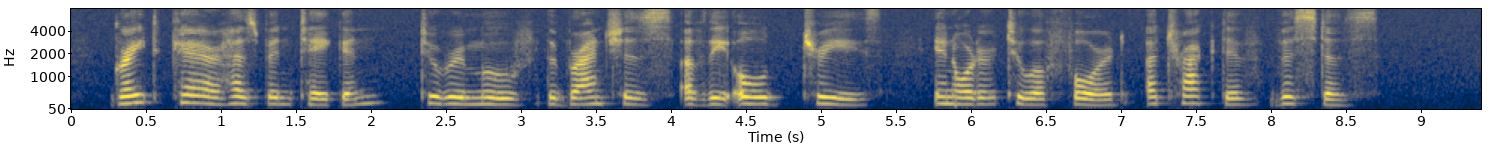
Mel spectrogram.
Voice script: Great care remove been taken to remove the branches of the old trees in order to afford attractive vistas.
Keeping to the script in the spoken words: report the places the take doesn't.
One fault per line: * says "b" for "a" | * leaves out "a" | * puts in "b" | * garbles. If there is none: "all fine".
* says "has" for "remove"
